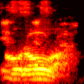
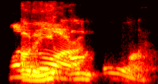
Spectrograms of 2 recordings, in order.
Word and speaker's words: Onuora: I said the A is silent, I guess. No. Onuora. So it's Onuora. Onuora. Onuora. Yeah. So it's the U. Onu is the mouth, and then Ora is people, the public. So Onuora.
